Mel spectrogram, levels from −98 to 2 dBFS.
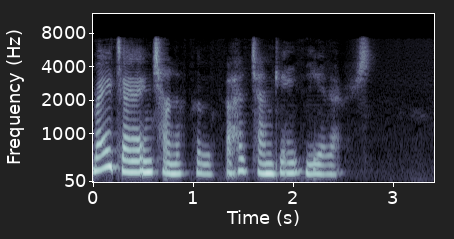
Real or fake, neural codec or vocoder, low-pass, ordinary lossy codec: fake; codec, 16 kHz, 1 kbps, FunCodec, trained on LibriTTS, 50 frames a second; 7.2 kHz; MP3, 96 kbps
